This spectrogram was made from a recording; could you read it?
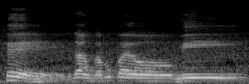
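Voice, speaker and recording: A man teaching an English lesson in a classroom, checking often whether students follow and reading example sentences out slowly. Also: on the high side, dark tone, faint music behind, low-quality recording. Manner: keeps checking understanding with short questions.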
